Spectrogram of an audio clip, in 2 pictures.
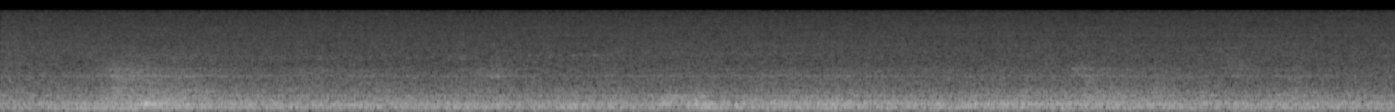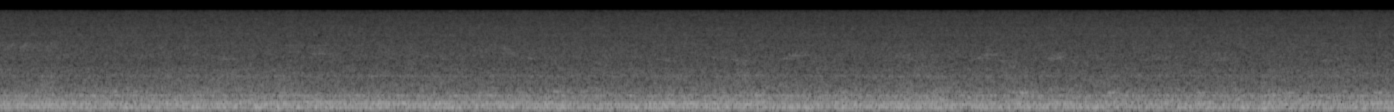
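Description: A man hums a low, steady tone close by.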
